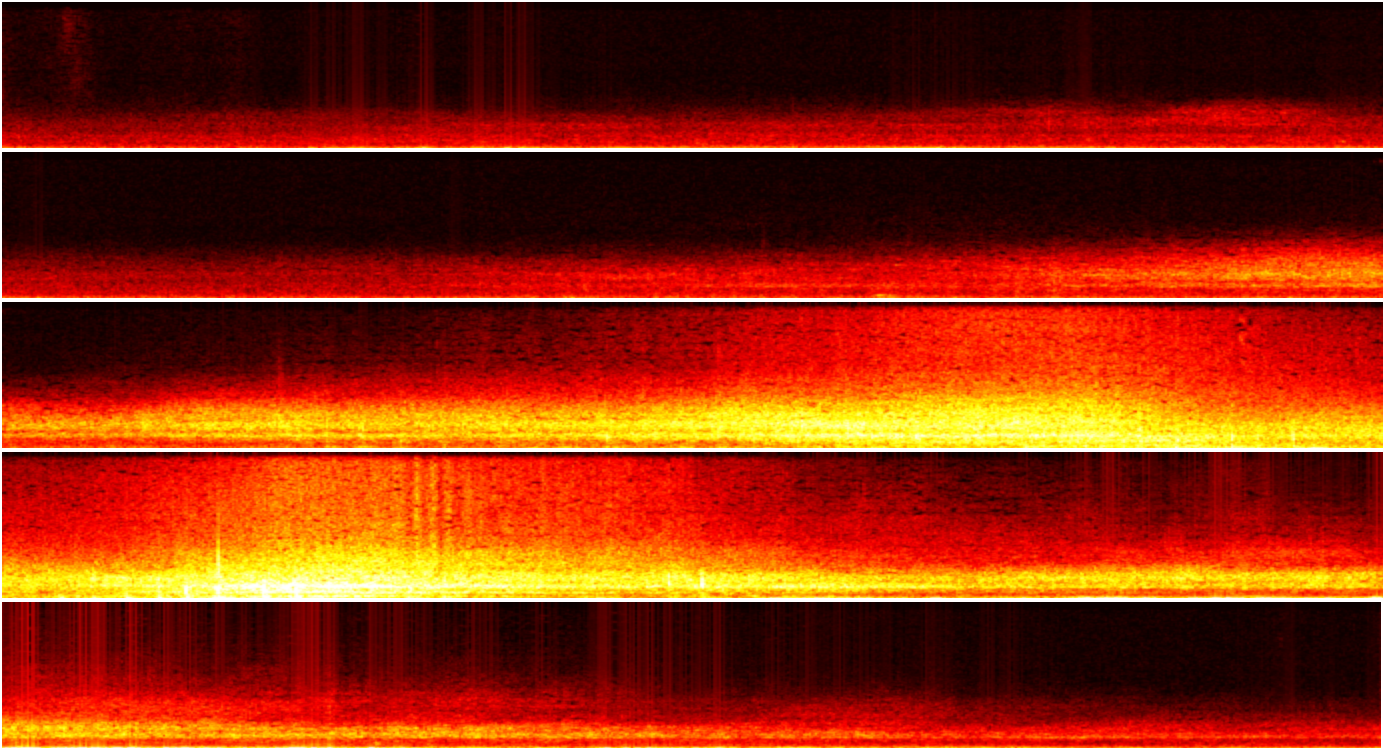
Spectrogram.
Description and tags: Cars passing in the night
Cars, Night, Passing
